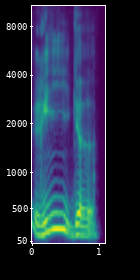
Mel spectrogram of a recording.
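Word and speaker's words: Riegel: a new German thing an i and an e is just no I think we had it before right it's just e again like it's a long e um so it's regal um Canyon and Regal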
